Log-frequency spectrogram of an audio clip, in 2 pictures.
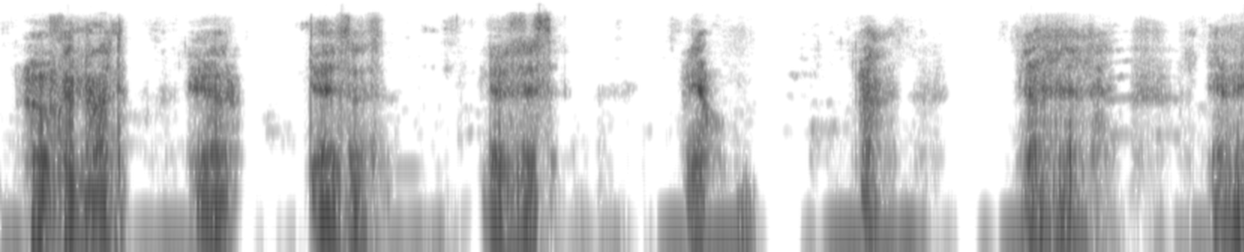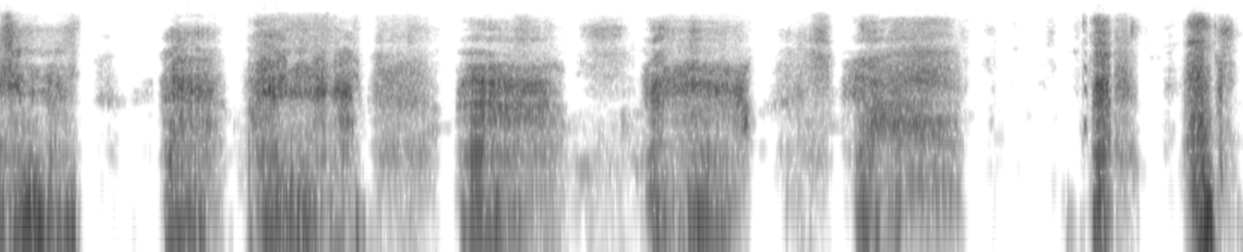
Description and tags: Monster Saying Gibberish Words
Creepy monster gibberish i made recording my voice and changing the pitch in Wavepad. Usable for horror games.
scary, monster, creature, beast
